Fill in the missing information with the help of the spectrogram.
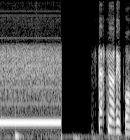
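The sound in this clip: A telephone ringing tone on an outgoing call holds one steady pitch for just over a second, then cuts off abruptly. After a brief quiet gap, people begin talking.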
